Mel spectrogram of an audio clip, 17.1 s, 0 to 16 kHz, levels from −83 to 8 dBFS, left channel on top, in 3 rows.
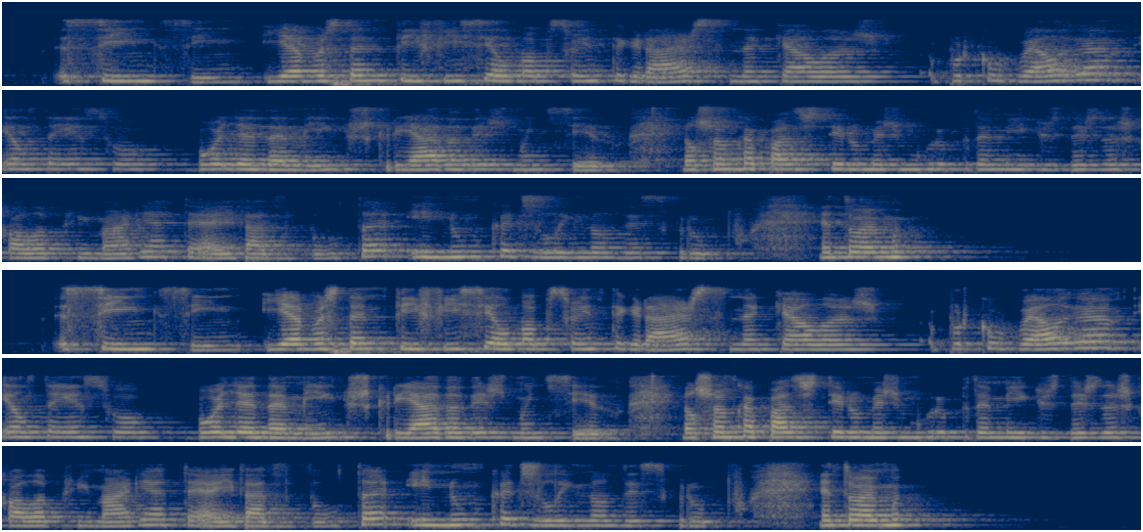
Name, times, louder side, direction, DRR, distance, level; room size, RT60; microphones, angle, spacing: voice 1, 0.3-4.4 4.7-15.9, right 2 dB, 70° right, 8 dB, 0.9 m, -29 dB
17.5 x 7.5 x 2.8 m, 0.79 s
head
